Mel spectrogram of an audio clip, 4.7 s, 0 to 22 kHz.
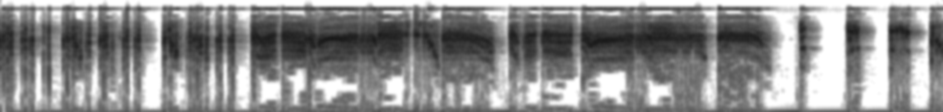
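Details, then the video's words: High, hissing, buzzy swiftlet calls in long rasping strokes, mixed with scattered clicks and short chirps toward the end. "Suara walet terbaik 2020"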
